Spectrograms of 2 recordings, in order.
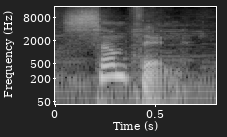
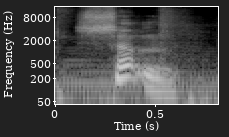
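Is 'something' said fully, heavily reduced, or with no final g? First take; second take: no final g; heavily reduced. First: The final g sound is dropped. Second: The word is squeezed into a much shorter form. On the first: It sounds casual and informal. "dropped the G at the end, so that would be the informal something" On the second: It sounds very casual and relaxed. "the even more informal something"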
